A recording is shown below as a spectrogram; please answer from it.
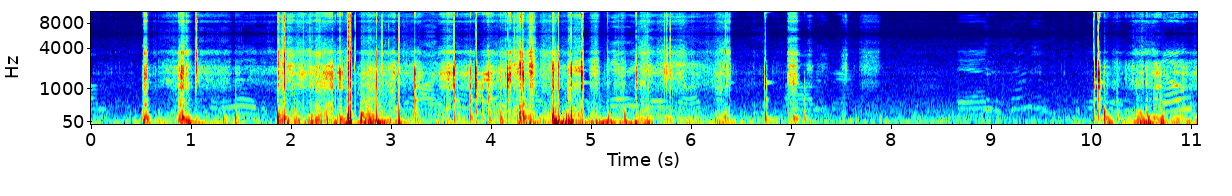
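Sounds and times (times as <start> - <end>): rubbing on camera: 0.5 - 8.0, 10.2 - 11.0.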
